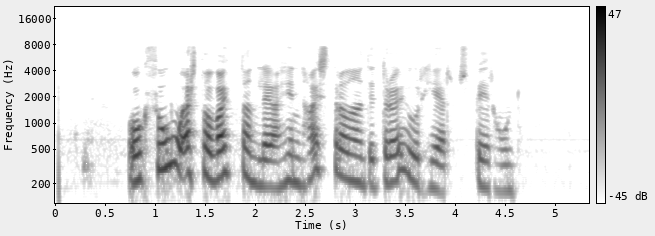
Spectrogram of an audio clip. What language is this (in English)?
Icelandic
